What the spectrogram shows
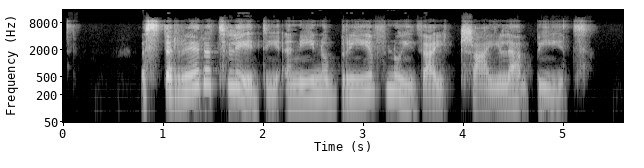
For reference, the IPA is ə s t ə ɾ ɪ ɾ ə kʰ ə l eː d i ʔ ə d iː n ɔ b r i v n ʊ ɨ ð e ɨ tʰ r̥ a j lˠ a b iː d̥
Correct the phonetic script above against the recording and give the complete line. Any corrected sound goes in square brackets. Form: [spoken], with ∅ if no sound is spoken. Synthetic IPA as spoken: ə s t ə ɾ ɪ ɾ ə [tʰ] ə l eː d i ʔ ə [n] iː n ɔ b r [iː] v n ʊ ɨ ð [a] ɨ tʰ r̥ a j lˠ a b iː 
